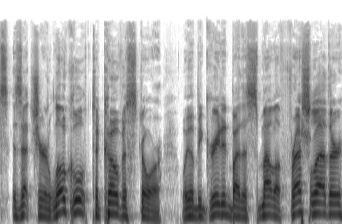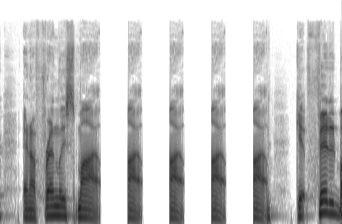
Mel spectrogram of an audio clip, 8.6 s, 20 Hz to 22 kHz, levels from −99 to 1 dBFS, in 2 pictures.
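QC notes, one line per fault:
5.53–7.63 s, stutter with silent gaps after "leather and a friendly": a 0.17 s burst repeats four times every 0.52 s, separated by 0.35 s of silence, likely a stalled stream. It shows as identical blocks between flat silent gaps.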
